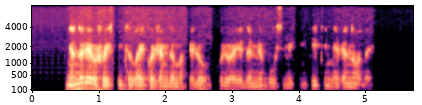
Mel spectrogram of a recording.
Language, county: Lithuanian, Telšiai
